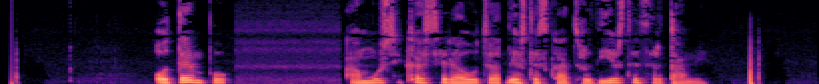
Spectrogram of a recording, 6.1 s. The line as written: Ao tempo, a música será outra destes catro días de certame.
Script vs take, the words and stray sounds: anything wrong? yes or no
no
